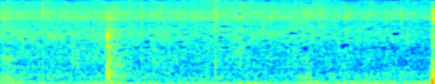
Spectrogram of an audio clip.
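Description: Cluster bean vegetable gets stirred with coriander-cumin powder and other spices in a pan, soft steady sizzling with a few light spatula scrapes and a sharper clink at the end.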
